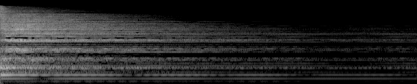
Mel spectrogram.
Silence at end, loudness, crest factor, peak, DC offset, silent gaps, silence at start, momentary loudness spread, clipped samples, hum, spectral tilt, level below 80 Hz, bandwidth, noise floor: 1.45 s; -20 LUFS; 22 dB; -4 dBFS; under 0.1%; none; 0 s; 26 LU; under 0.1%; none; 3 dB/octave; -78 dBFS; 16.5 kHz; -51 dBFS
